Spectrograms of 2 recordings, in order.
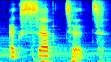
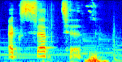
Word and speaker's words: accepted: pasado termina en Ed accepted accepted si ustedes se dan cuenta en la pronunciación se pronuncia como si fuera it repitan conmigo accepted accepted muy bien este verbo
